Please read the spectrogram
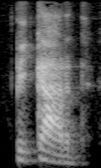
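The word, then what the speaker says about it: Picard: Πώ προφέρετε. Κέρκορ Πικάρντ. Δεν κάνουμε κακέ ερωτήσει στο chat. Πικάρντ. Προφανώ Πικάρντ. Ξεκάθαρα Πικάρντ, παιδιά.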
